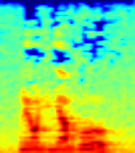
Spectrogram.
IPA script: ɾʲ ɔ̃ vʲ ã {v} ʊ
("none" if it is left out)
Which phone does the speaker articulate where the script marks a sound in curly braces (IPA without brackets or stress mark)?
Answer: v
